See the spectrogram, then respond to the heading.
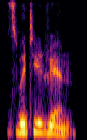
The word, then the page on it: zwitterion: Indian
